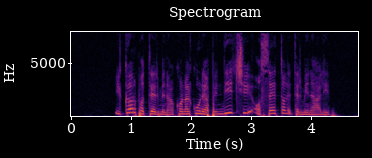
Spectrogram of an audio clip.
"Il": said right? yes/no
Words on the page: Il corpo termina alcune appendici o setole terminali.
yes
